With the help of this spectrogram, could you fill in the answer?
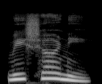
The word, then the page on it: ವಿಷ್ಣು: Viṣṇu; Kannada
